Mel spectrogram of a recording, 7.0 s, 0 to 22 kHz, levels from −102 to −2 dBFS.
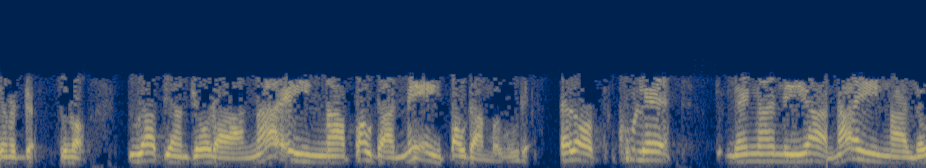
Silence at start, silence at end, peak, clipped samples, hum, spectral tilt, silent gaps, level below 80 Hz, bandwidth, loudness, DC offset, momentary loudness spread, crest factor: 0 s; 0 s; -16 dBFS; under 0.1%; none; -0.5 dB/octave; none; -78 dBFS; 3.7 kHz; -30 LUFS; under 0.1%; 6 LU; 14 dB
